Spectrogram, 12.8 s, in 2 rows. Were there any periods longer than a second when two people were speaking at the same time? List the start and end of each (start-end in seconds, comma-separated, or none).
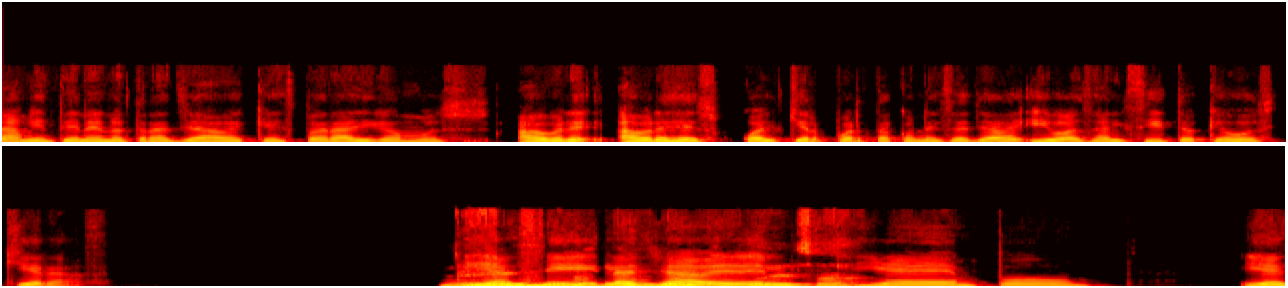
8.7-10.8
